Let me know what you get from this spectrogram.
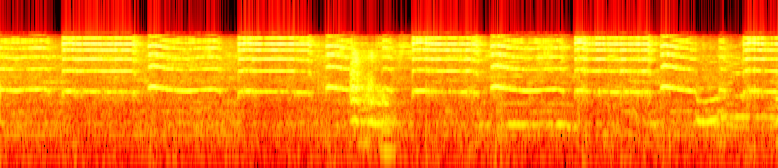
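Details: A two-year-old Border Terrier, a pet that has just learned to howl, gives a run of wavering, high howls indoors. Each note is drawn out and bends up and down, broken by brief pauses, with a cat nearby.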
